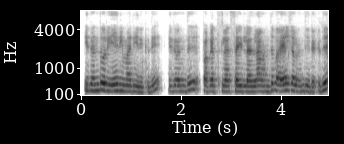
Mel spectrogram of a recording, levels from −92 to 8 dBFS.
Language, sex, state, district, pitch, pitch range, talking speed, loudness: Tamil, female, Tamil Nadu, Kanyakumari, 200 Hz, 195-225 Hz, 180 wpm, -19 LUFS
